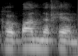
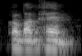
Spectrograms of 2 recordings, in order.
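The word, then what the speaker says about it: קָרְבַּנְכֶם: Et korbanchem, your offerings. Okay, and we see the syllable division. We have two silent schwas, right? Korbanchem. As I almost messed up and said korban nechem, but nope, korbanchem.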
